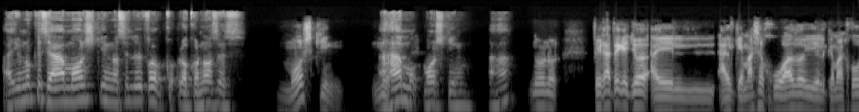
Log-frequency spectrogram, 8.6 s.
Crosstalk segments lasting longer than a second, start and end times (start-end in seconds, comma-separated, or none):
none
